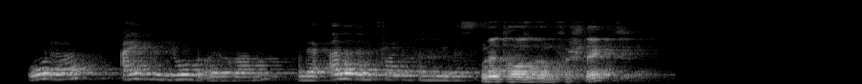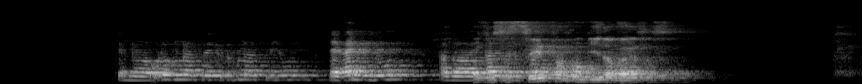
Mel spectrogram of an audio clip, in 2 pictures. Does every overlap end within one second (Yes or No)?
No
